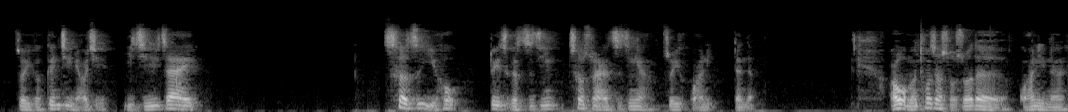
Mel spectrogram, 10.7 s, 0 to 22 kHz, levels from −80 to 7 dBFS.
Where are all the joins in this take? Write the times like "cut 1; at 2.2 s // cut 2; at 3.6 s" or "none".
cut 1; at 1.2 s // cut 2; at 4.8 s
